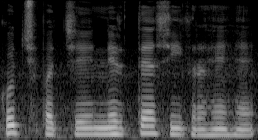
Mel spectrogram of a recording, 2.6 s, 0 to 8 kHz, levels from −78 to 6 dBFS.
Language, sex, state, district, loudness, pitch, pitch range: Hindi, male, Bihar, Begusarai, -23 LUFS, 130 Hz, 120-135 Hz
